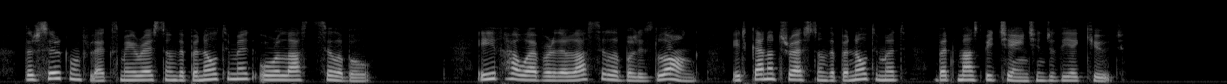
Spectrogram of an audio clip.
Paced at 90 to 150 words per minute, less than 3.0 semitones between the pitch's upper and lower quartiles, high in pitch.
No: average, 145 wpm; average, 3.3 semitones; high, 205 Hz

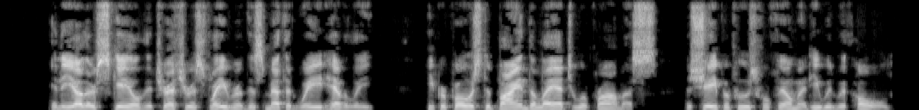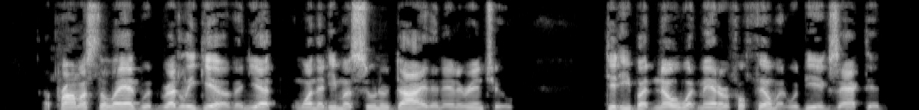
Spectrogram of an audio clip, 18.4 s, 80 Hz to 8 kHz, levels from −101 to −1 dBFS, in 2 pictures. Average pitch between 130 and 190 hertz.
No: low, 120 Hz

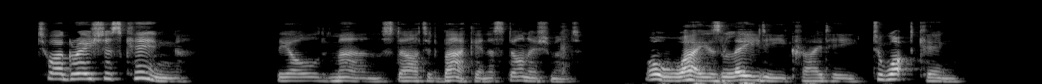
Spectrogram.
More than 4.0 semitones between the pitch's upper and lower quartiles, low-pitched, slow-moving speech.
No: average, 4.8 semitones; medium, 165 Hz; slow, 110 wpm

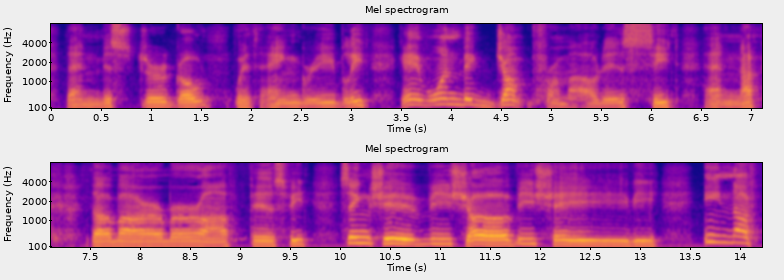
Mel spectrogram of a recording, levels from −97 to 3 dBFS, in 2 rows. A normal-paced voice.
No: slow, 110 wpm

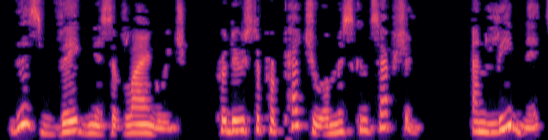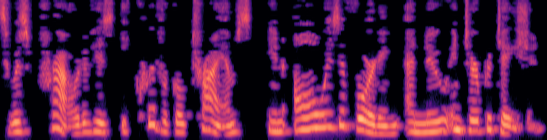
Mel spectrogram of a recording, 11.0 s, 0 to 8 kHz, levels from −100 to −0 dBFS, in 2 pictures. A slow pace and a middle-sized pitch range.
No: slow, 120 wpm; wide, 5.7 semitones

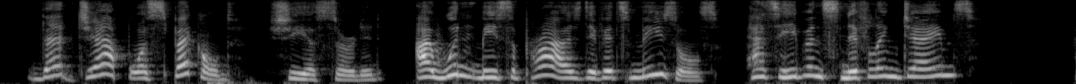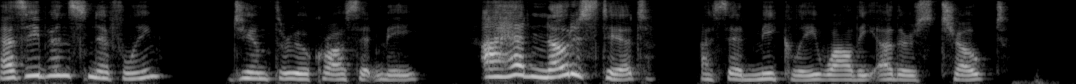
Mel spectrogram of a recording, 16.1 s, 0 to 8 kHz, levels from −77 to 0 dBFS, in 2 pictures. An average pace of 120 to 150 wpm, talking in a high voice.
Yes: average, 140 wpm; high, 230 Hz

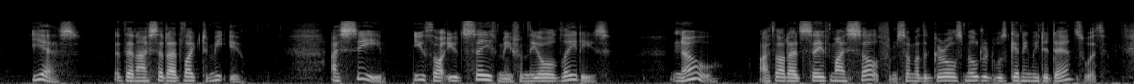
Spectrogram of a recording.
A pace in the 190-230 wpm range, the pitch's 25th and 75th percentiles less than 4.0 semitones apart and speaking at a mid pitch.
Yes: average, 200 wpm; average, 2.8 semitones; medium, 170 Hz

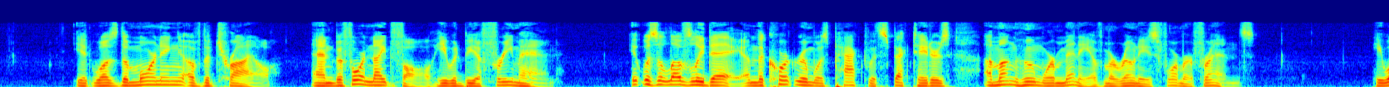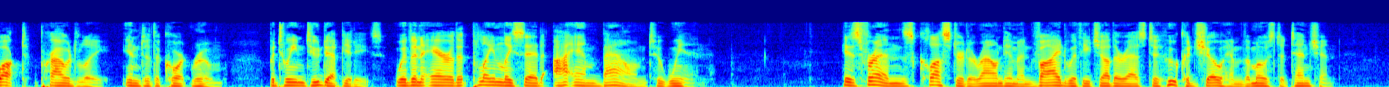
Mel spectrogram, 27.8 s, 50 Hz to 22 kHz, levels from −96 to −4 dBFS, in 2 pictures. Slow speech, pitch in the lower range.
No: average, 165 wpm; low, 120 Hz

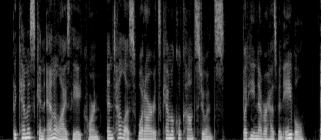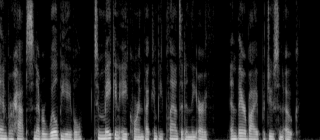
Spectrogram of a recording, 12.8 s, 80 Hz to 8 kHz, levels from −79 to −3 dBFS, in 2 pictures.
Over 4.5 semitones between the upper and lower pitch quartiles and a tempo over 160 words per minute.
No: average, 3.8 semitones; average, 195 wpm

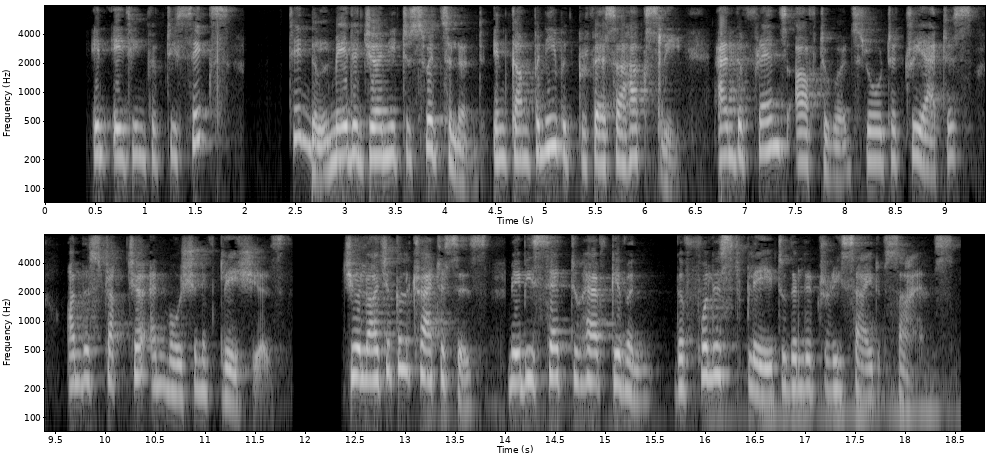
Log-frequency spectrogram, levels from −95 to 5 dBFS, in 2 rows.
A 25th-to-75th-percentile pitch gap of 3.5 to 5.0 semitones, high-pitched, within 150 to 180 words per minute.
No: average, 4.2 semitones; high, 215 Hz; average, 140 wpm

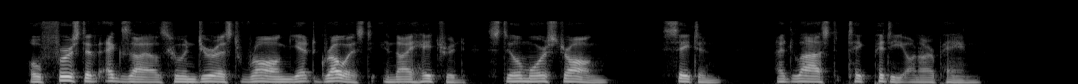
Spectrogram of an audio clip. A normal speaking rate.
No: slow, 130 wpm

